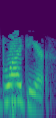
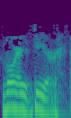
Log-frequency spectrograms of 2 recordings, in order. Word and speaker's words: voir dire: Another thing I see here is Dyer. Did I pronounce that correctly? – I think it's Voir dire. – Voir dire.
